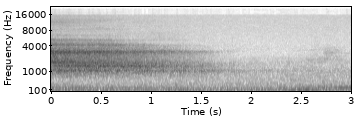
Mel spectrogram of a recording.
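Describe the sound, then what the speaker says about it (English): A deep, drawn-out breath during a yoga flow, a long soft airy exhale that fades over about three seconds, close and alone with no talking. "Take a deep breath"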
